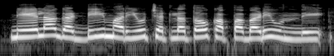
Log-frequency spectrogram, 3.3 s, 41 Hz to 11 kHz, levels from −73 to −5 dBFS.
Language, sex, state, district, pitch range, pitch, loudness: Telugu, female, Telangana, Hyderabad, 245-280 Hz, 265 Hz, -13 LUFS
